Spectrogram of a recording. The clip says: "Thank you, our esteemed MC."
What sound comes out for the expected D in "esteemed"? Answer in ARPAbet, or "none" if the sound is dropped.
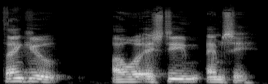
none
